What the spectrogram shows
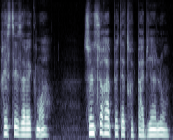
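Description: A woman voicing a gentle, fragile young mother who speaks softly and tenderly. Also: deep voice, unhurried.

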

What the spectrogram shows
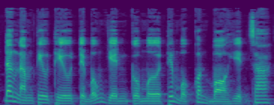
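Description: A man narrating a story in an expressive, dramatic way. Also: sits low, normal speed.

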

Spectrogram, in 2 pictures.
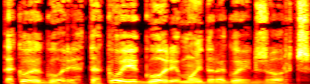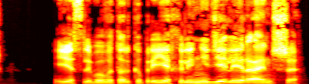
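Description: A man voicing a feeble, fussy old father-in-law who mumbles quietly in a flustered way. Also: lowish voice, expressive, normal speed, dry recording, clean studio sound, natural voice. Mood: tearful.

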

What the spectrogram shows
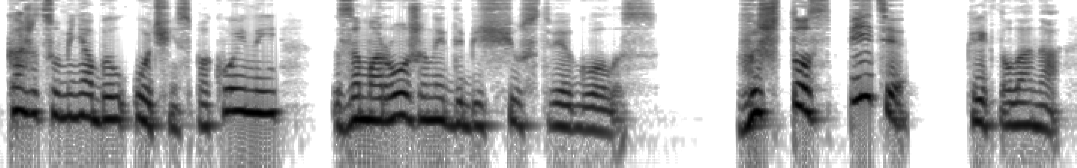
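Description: A woman narrating a literary audiobook in the first person, measured and calm. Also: fairly low pitch, dry recording, clean studio sound.

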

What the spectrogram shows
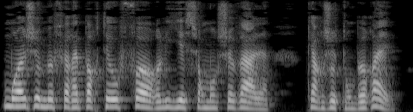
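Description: A man's voice: sits high, moderate pace, lightly acted. A woman voicing a brutish, scheming male trapper in an audiobook, whining and gloating. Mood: self-pitying. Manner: whining, then gloating and shouting.

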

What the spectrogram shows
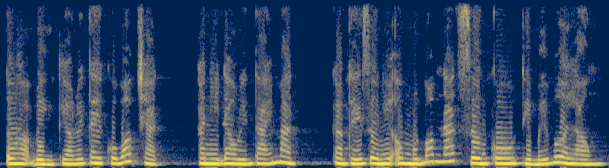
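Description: A woman narrating a dramatic story in a steady, emotive reading. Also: fairly high pitch, fast. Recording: long echoing reverb.

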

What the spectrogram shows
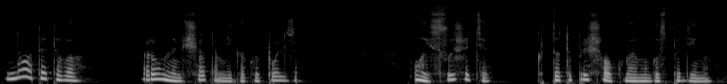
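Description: A woman voicing a timid female widow mouse, squeaky and fretful. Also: lively intonation, normal speed, long pauses, warm tone, breathy edge. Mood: indifferent.

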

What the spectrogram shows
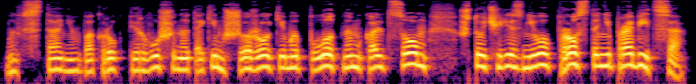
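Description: An eager, excited schoolboy who pitches wild plans in a rush, as an audiobook reader puts him on. His voice sits at a middling pitch, recorded close and dry with no room sound. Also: no echo, close to an everyday voice. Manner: eager, rapid, proclaiming. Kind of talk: audiobook reading.

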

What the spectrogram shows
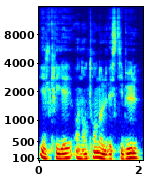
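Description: A soft-hearted carpenter's wife in an old-fashioned storybook, tearful and pleading, her voice rising whenever her grief breaks through, as a male narrator puts her on. The timbre stays husky and dark. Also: on the low side, steady tone, brisk, natural voice. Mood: sorrowful. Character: tender, tearful carpenter's wife, middle-aged servant woman.

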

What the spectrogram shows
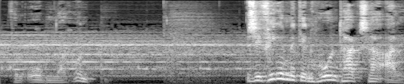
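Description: In a German radio drama, a man with a low voice plays a learned, patient, pedantic teacher. He lectures with deliberate, professorial emphasis.

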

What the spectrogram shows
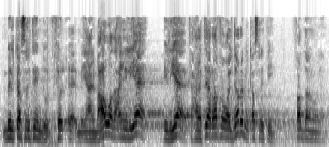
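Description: A man with an Egyptian Arabic accent teaches a grammar lesson, repeatedly asking the class questions, answering them himself, and drawing out example phrases slowly. His voice is on the high side, expressive and darkish, in a roomy, lo-fi hall recording.

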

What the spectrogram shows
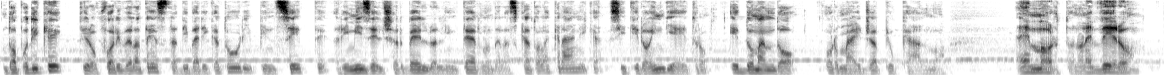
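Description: A man reading a novel aloud in a measured, vivid storytelling manner. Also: low-pitched, animated, a little mellow, a little hiss or hum. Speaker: audiobook reader. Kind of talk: dramatic literary reading.

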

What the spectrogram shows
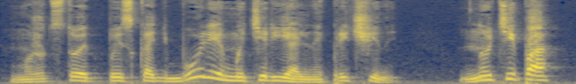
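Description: A man reading an audiobook and voicing a gruff, grumbling man who commands a squad. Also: mid-range voice, very animated, normal speed.

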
